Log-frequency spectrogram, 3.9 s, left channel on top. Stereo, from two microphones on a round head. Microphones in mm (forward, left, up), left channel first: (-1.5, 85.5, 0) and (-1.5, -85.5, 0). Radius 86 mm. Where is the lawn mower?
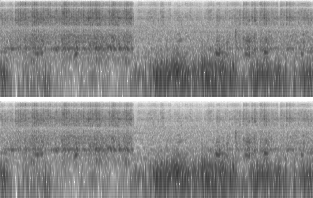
20° left (ahead or behind).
